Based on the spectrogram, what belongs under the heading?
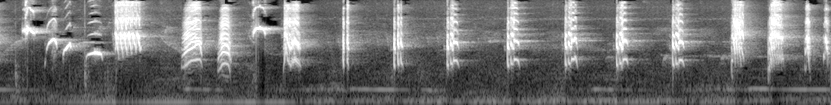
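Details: Long-tailed shrike song from a master recording for training caged birds, full of mimicked fill-in phrases: rapid high, sharp chirps and short whistled notes, several bursts a second, with a faint low hum beneath.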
